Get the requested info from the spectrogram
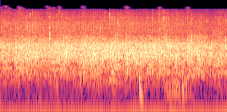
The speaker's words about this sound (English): And to our family at SCI Chester in partnership with God Behind Bars, show them some love, family. Clap for them.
